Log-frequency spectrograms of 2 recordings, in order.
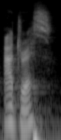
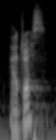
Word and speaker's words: address: well this one uh my address address dumd address or I'm going to address address everybody I'm going to address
